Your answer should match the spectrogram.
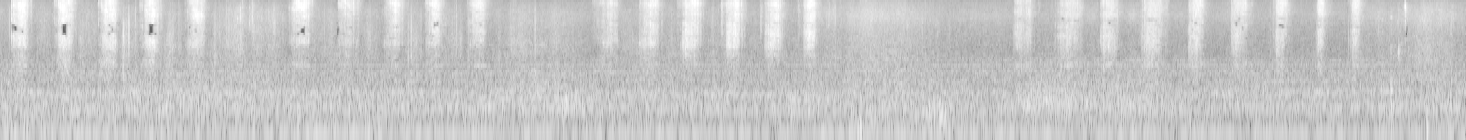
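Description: Double-edge safety razor (QSHAVE short-handle classic) scraping through lathered stubble: short, quick strokes, about three a second, in three runs with brief pauses between.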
